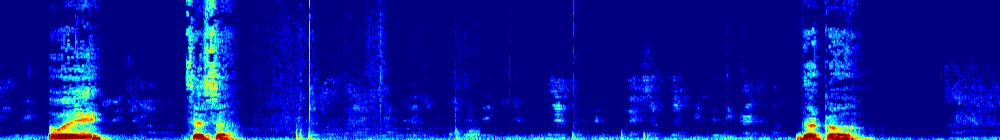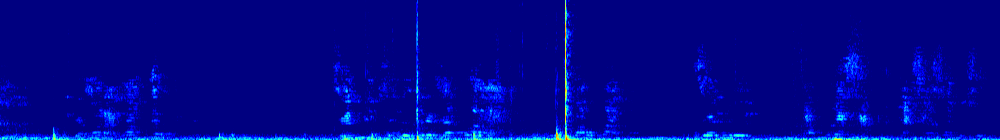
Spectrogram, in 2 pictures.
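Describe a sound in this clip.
A man talks on a phone close by, in short loud bursts with long quiet pauses between them.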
